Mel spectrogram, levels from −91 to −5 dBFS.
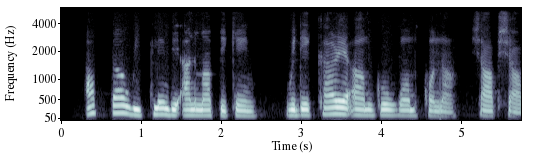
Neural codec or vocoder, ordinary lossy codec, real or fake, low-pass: none; none; real; 5.4 kHz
